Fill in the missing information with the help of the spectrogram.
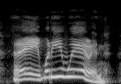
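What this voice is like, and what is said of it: Jay Leno impression. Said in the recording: “I do one impression. It's Jay Leno having phone sex.”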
